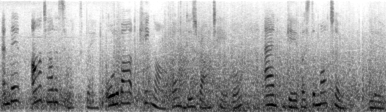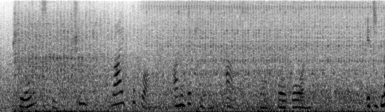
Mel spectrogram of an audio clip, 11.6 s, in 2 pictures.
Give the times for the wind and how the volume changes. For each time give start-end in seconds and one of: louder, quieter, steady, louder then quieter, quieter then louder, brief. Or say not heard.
0.0-11.5 steady.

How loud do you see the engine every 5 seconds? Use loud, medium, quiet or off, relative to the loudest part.
off, loud, loud.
